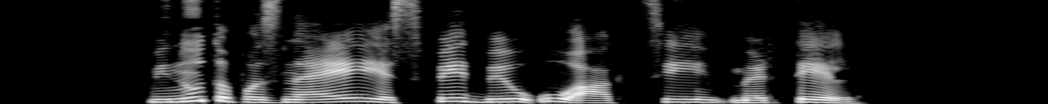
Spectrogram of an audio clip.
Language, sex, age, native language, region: Slovenian, female, 30-49, Slovenian, Drava region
